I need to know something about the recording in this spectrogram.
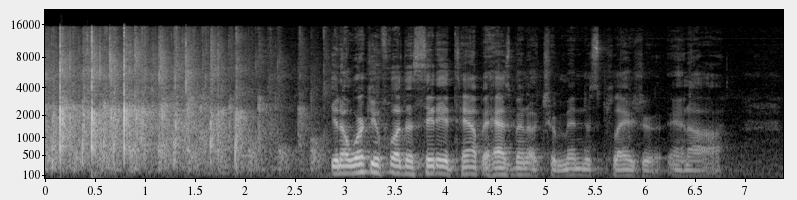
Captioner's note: applause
